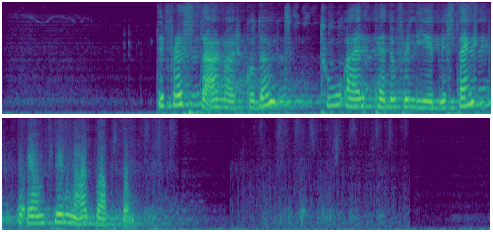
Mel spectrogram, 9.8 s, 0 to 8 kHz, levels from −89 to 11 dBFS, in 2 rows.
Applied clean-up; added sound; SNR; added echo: neural separator model SepFormer DNS4.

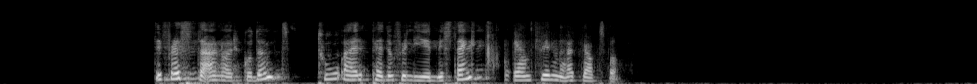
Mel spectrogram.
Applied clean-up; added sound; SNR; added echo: neural mask model DeepFilterNet 3.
